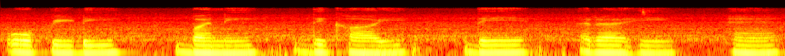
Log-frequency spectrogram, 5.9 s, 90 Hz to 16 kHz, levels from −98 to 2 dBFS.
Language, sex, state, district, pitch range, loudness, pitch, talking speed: Hindi, male, Haryana, Rohtak, 120-130 Hz, -19 LUFS, 125 Hz, 60 wpm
